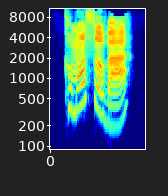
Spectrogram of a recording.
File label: French How Are You, Questions, 1 girl, 9 yrs., French; Talking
